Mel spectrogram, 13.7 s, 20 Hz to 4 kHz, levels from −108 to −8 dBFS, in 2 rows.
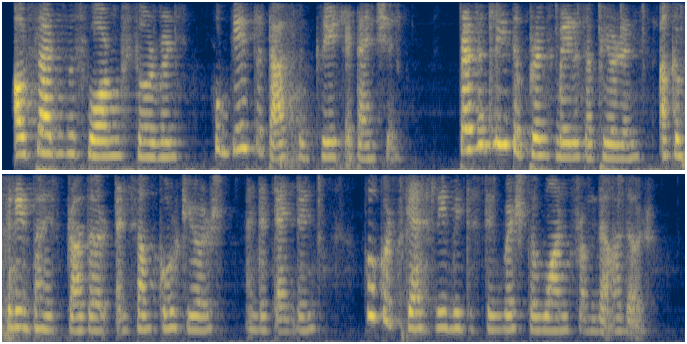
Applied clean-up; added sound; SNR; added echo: neural mask model DeepFilterNet 3.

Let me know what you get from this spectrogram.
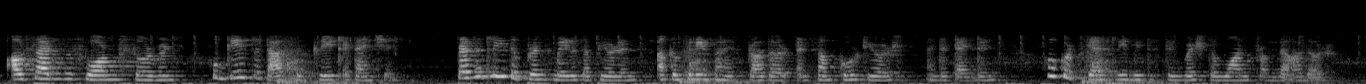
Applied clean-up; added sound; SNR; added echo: none; Fire; 17 dB; reverberation time 0.9 s.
